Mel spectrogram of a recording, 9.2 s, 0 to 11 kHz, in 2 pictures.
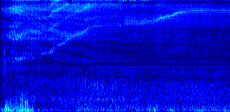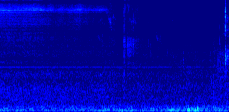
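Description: A Furitek Rampart 1/24 scale RC monster truck, run without its body, driving with a high electric motor whine that rises in pitch as it speeds up, then drops away amid scuffs and knocks.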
